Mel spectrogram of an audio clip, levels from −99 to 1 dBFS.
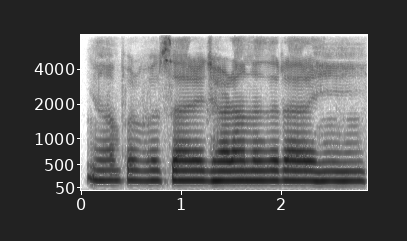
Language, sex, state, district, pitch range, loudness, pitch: Hindi, female, Punjab, Kapurthala, 190-195 Hz, -14 LUFS, 190 Hz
